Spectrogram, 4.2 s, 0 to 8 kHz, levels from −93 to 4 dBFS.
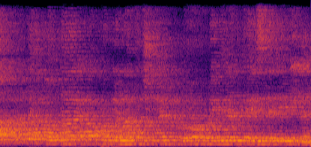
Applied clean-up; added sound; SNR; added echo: none; none; none; reverberation time 2.1 s.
